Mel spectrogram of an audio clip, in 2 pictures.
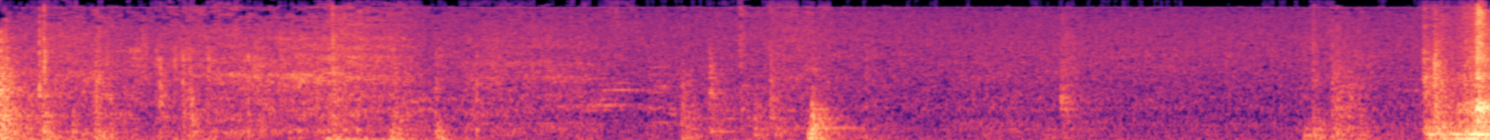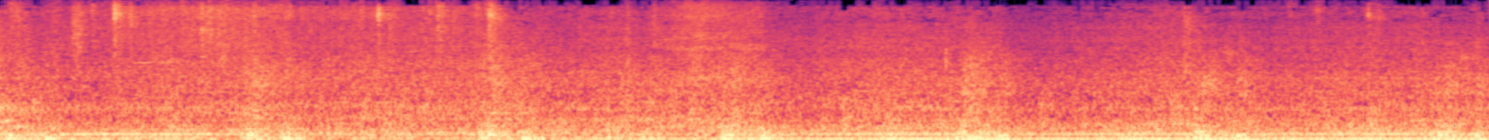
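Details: Samsung dryer after welding a broken drum seam and reassembly: steady low hum with even drum turning, no rhythmic thump; runs normally.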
